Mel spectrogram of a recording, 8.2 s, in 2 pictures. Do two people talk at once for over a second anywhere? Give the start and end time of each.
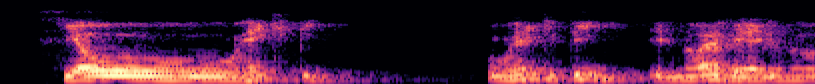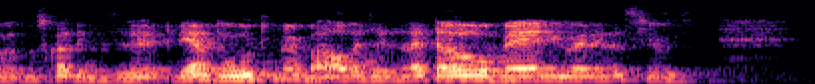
none

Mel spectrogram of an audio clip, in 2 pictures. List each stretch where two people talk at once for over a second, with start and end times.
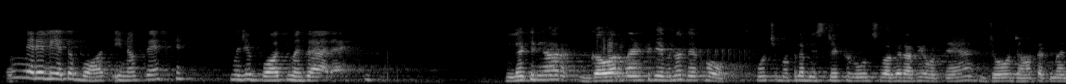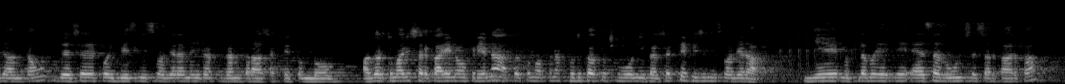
none

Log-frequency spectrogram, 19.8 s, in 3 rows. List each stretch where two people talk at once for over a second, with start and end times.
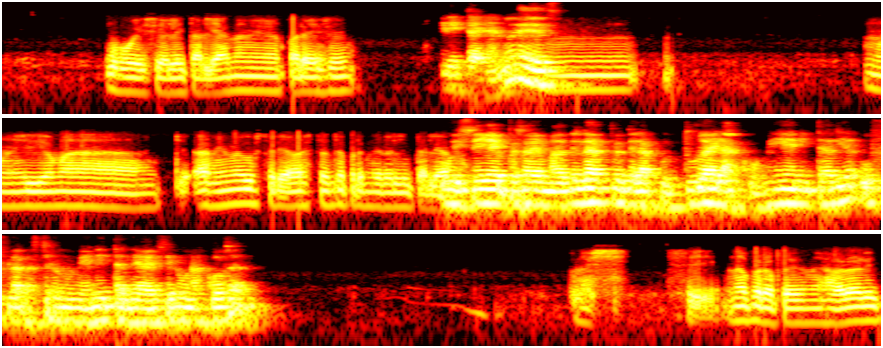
none

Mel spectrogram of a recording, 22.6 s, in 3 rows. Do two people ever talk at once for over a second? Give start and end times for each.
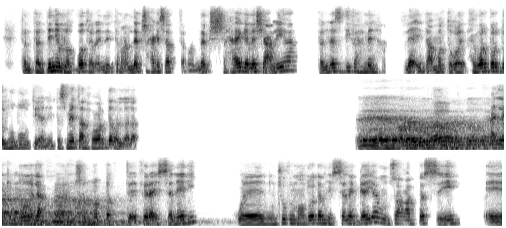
14.9-16.3

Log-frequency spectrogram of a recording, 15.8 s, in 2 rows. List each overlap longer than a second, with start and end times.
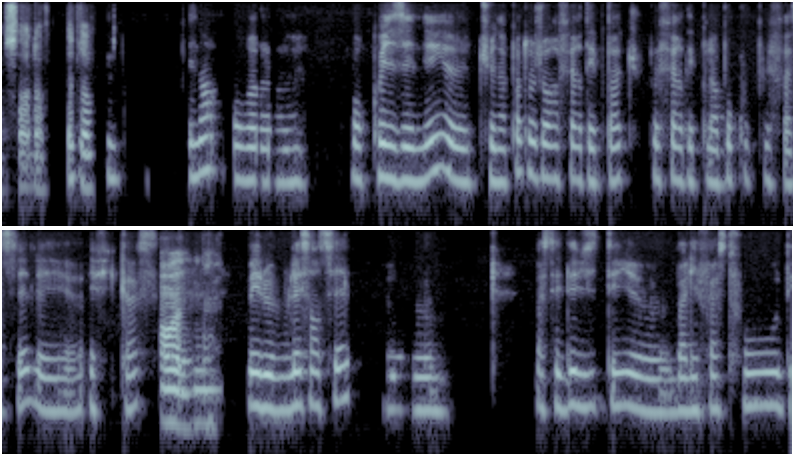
none

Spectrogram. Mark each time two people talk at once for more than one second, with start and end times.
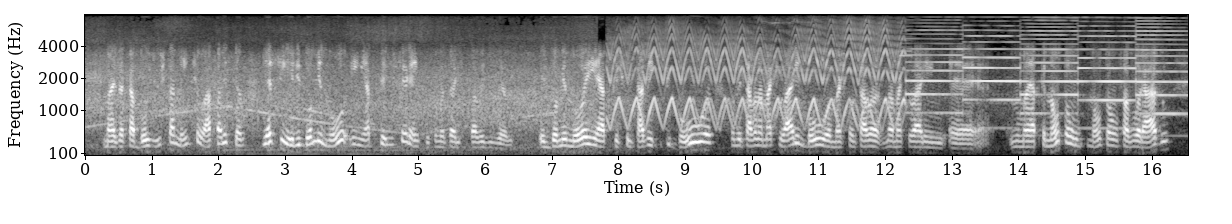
none

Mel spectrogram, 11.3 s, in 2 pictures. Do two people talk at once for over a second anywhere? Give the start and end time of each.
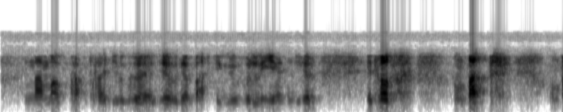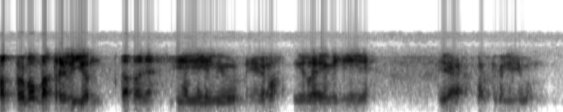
none

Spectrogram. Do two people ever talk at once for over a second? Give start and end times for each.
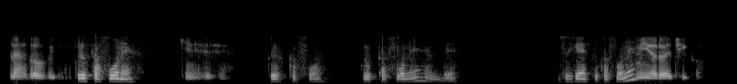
none

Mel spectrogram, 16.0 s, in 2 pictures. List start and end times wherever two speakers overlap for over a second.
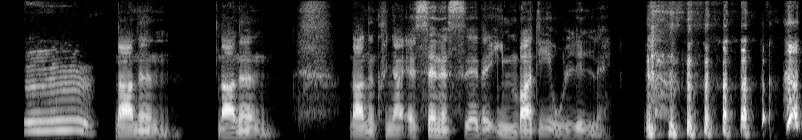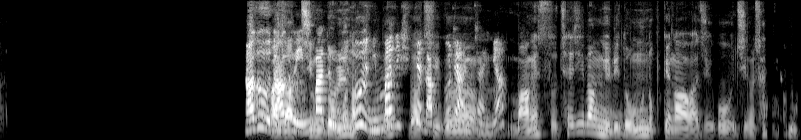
10.7-13.1

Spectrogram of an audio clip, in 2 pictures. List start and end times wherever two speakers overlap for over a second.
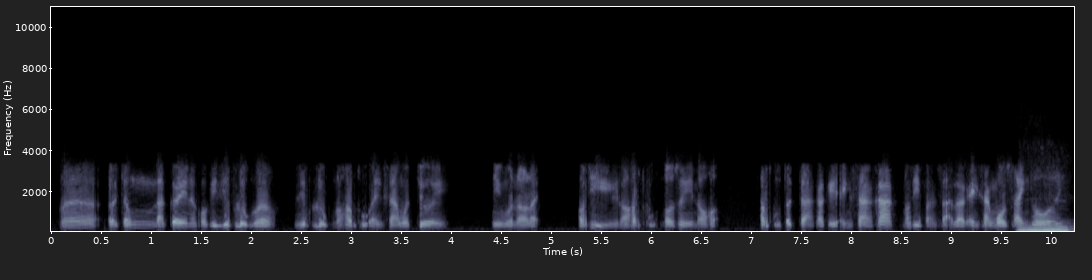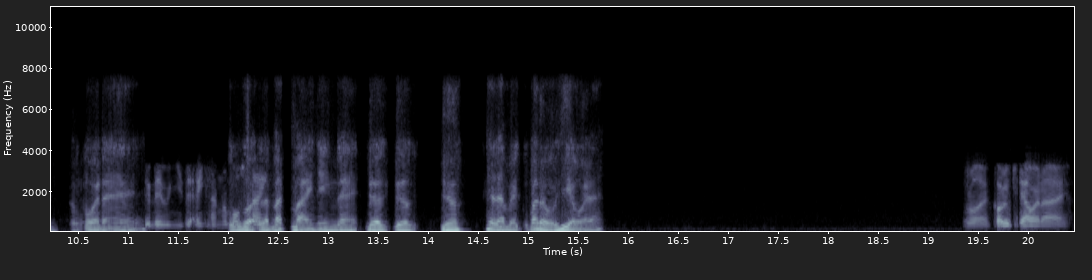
none

